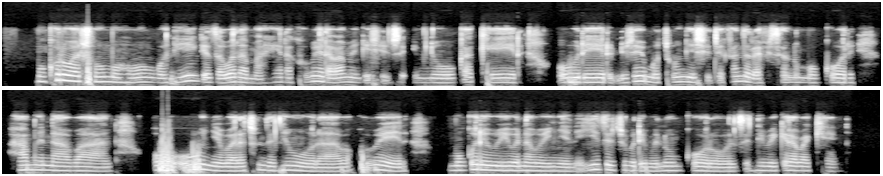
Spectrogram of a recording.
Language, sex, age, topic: Rundi, female, 18-24, education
